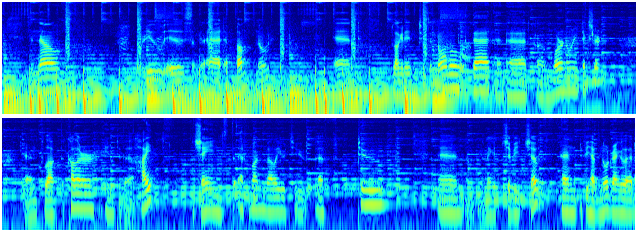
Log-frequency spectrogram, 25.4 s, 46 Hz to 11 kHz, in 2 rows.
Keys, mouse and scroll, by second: 0.4 click, 5.5-7.7 scroll up 1, 7.7-8.9 drag, 8.9 middle click, 10.1 shift+a, 14.2 scroll up 3, 15.6 click, 17.0-19.5 middle drag, 19.5-23.2 drag, 24.0 click.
